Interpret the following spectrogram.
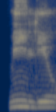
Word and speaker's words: mildew: Mildew, o mildew que se pronuncia, o bremia también, es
